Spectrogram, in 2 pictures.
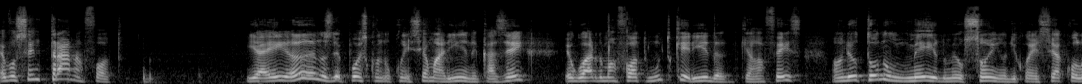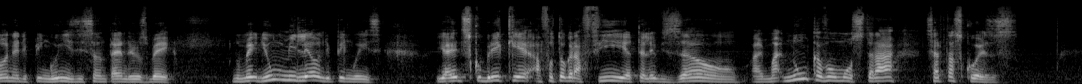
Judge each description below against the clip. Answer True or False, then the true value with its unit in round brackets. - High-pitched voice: False (160 Hz)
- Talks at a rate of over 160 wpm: True (180 wpm)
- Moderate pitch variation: True (4.7 semitones)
